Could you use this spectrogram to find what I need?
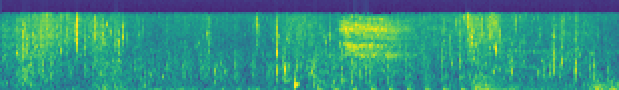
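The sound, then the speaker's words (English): Oars work a rowing boat through grey, misty water: a steady run of rhythmic splashing strokes and low knocks, moderately loud, with no voices. “He takes up the oars.”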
